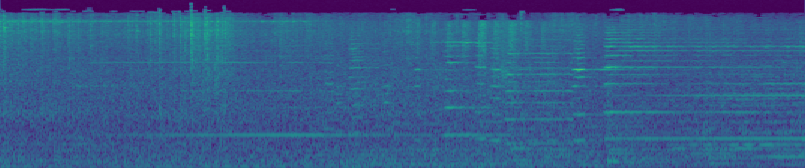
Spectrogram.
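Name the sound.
busy city avenue traffic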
